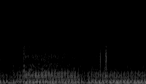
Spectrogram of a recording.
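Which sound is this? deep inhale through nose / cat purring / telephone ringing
cat purring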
